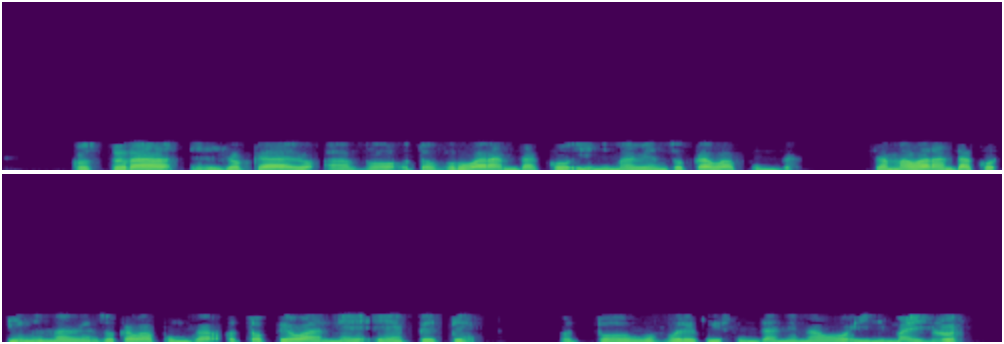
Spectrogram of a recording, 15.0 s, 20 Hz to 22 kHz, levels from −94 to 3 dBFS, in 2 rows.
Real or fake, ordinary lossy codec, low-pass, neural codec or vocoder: fake; MP3, 24 kbps; 3.6 kHz; codec, 16 kHz, 16 kbps, FunCodec, trained on LibriTTS, 50 frames a second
